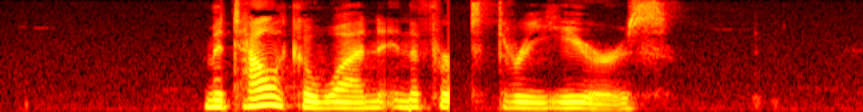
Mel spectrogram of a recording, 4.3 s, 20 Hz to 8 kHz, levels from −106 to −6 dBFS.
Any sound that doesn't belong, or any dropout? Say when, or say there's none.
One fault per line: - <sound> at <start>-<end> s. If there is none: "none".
- dropout at 2.2-2.4 s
